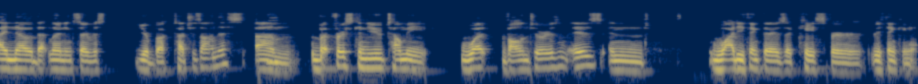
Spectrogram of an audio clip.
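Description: Here is a man with an ordinary speaking voice, medium in pitch with ordinary pitch variation. He talks at a fairly slow pace. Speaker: podcast host. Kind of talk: scripted intro then interview.

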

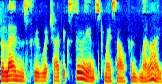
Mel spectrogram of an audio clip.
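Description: A woman's dark, mellow voice, very deep and low, with ordinary pitch variation at a fairly slow pace, dry and close with no echo. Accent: English. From England. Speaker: interview guest, adoptee. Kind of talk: casual interview. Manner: calm, reflective.

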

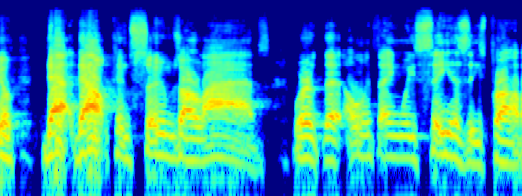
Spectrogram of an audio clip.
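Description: A man speaking at a fairly slow pace with a Southern US accent. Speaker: pastor. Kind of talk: sermon. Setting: church. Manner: halting, repeats words.

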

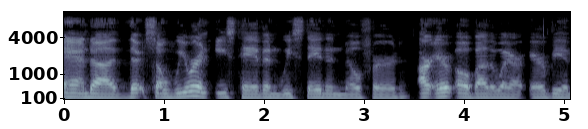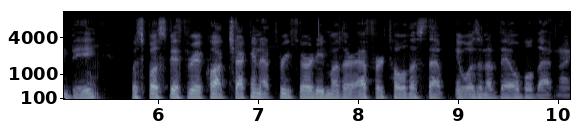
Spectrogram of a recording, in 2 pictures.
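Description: Using an American accent, a man at medium pitch talks at a fairly quick pace with hardly any pauses and big swings in loudness, the sound dry and close with no echo. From Syracuse area, upstate New York. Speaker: lead singer of a rock band. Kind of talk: casual chat. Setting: video call. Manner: animated.

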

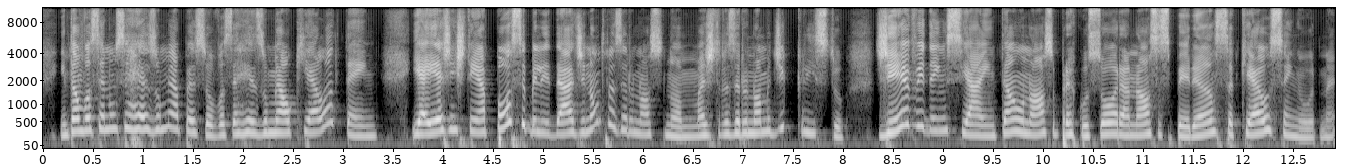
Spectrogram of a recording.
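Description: With a dry, close sound and no echo, a woman talks at a fairly quick pace in a high pitch with lively intonation. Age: 30s. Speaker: host's wife, mother. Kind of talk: Bible study conversation.

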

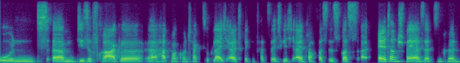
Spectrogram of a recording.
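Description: With an ordinary speaking voice, a woman talks at a medium pitch and moderate pace with fairly even intonation. The sound is dry and close with no echo, over a quiet background. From Thuringia, Jena. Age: 30s. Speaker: state politician and podcast co-host. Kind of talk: casual political chat. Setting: remote recording.

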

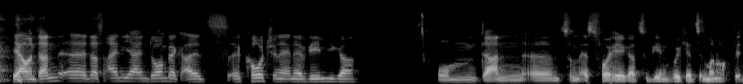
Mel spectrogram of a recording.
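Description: With lively intonation, this man talks at a moderate pace. His is an unremarkable speaking voice, medium in pitch. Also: very clean recording, silent background. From East Westphalia, Germany. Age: 40s. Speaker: amateur football coach. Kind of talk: casual chat.

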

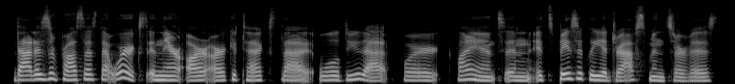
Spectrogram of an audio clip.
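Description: A woman's normal speaking voice with an American accent, medium pitch and ordinary pitch variation, at a moderate pace with hardly any pauses, very even loudness, and a dry, close sound with no echo in a very clean recording with a silent background. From mountains of western North Carolina. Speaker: architect. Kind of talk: interview.

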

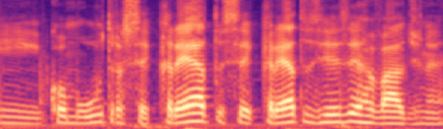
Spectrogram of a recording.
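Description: A man with a bright, sharp tone. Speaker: football podcast host. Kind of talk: casual chat.

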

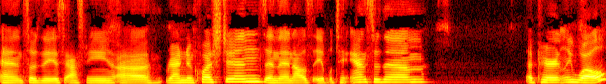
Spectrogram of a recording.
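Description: A woman speaks in a normal speaking voice with a Canadian accent, at a fairly quick pace and fairly high pitch. The recording is very clean, with a silent background. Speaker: pageant winner and fitness instructor. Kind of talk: casual interview.

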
